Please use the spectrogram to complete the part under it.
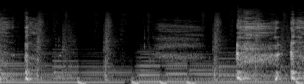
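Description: A run of coughs, some muffled and stifled, others harsher, repeating irregularly up close without any speech.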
